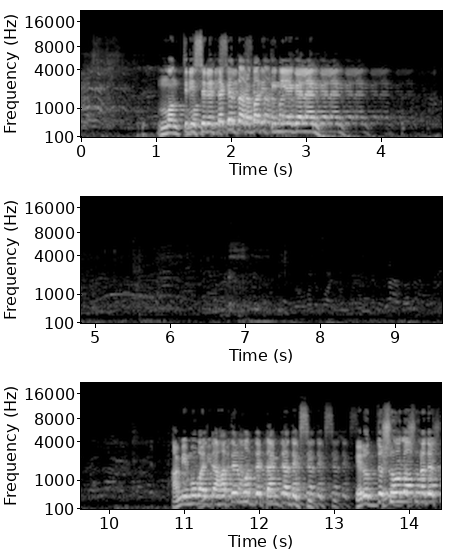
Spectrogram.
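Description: A man preaches loudly and with fervour into a microphone, heard through loudspeakers, in bursts with pauses.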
